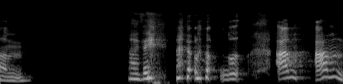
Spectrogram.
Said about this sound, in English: I'm actually gagging a little bit. I've got a lump in my throat.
